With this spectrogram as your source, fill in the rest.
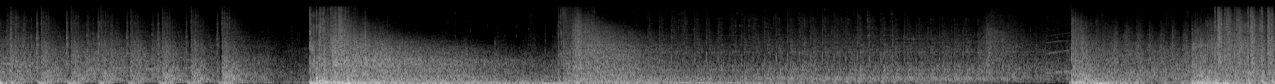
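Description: A flashbang grenade detonates during a first-person shooter match: rapid gunfire rattles, then a sudden loud bang with a lingering ring, followed by more scattered shots and booms.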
